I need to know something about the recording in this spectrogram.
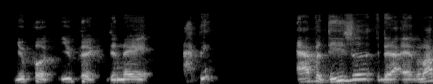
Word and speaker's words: Avdija: And correct me, you picked Deni, I think, Avdija. Am I pronouncing that correctly?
